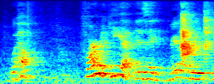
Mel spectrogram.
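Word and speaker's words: pharmakeia (φαρμακεία): And the Greek word pronounced here is pharmakeia. What does that sound like? – Pharmacy. – Exactly.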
